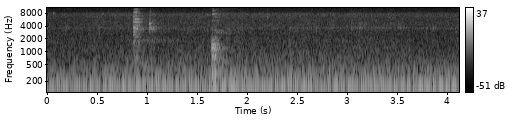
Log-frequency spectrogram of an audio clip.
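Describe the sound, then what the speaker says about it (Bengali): Potatoes and peanuts fry in a pan with a steady close sizzle. Two short scraping stirs of a utensil cut through it. "আর এখানে আলুটা ভাজা হচ্ছে"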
